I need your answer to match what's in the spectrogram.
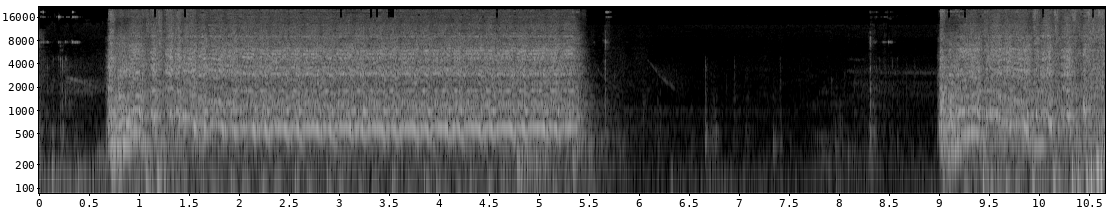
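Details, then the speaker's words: Scag mower with Kawasaki FX691V after carburetor replacement and refueling: fires instantly, clean steady drone without the earlier popping or backfiring, restarts smoothly; running normally, empty tank believed the problem. "Better. Sounds a lot better. That's hot yet. Working better. I believe that was our problem there."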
